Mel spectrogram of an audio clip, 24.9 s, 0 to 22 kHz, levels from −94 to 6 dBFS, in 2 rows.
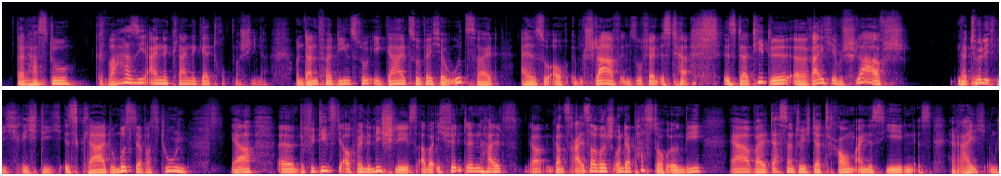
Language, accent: German, German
